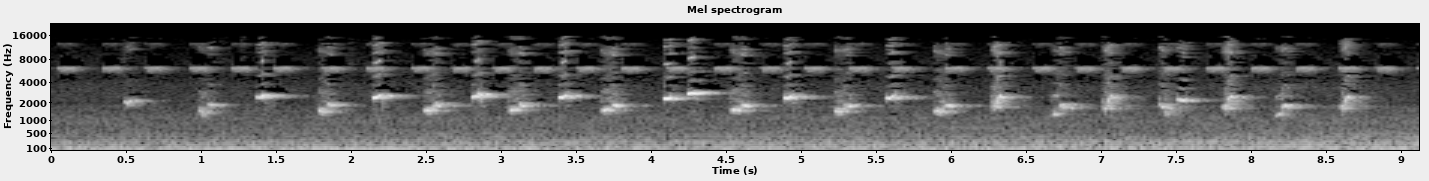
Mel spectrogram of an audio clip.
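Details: Sooty-headed bulbul delivering continuous gacor ropel song, an unbroken string of short slurred whistles, alternating lower and higher notes in rapid rhythm, backed by a constant high-pitched ticking pulse.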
